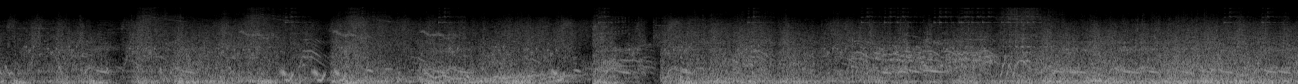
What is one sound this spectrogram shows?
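Small explosions and thuds of a game battle go on rapidly.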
